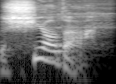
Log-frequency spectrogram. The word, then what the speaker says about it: Chioda: I wanted to go with a ch, but I was like, no, it's Chioda. Chioda.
